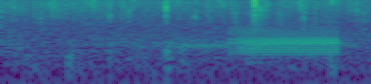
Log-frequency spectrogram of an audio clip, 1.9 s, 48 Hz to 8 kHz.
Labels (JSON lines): {"label": "biophony, croak", "recorder": "SoundTrap 500"}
